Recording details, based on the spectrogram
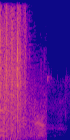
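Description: Rapid automatic gunfire from a weapon in the video game Apex Legends, a dense burst of shots that cuts off abruptly partway through, followed by a faint quiet tail.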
